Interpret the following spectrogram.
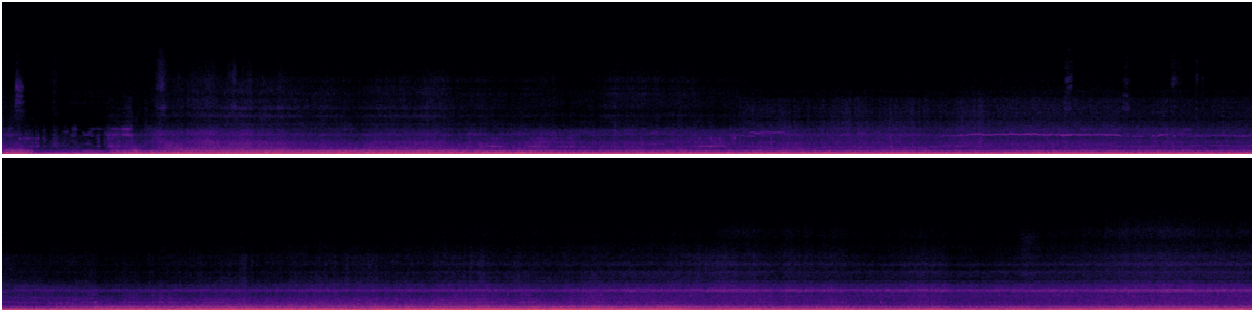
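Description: Airflow buffeting a pole-mounted action camera's microphone during a tandem paraglider flight, a loud, steady, low rumbling wind noise. A faint thin high tone runs under it from about halfway through.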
